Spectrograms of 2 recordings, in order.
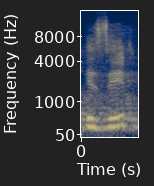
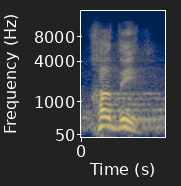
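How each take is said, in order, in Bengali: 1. প্রথম স্বরধ্বনিটি 'i'-এর মতো শোনায়। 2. প্রথম স্বরধ্বনিটি 'a'-এর মতো শোনায়। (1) "আমরা বলি খিজির" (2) "উচ্চারণটা আসলে কি?"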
